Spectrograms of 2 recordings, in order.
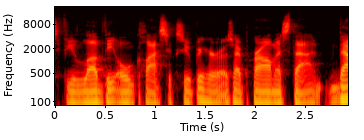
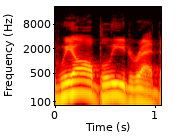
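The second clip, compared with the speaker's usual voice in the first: mock Trump line; 5 semitones higher, 6 dB louder than usual. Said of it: "that was what Trump said".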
